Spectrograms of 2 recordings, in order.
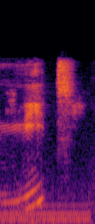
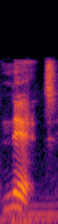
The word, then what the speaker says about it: knit: So instead of saying neat and using the French I sound, what you want to say is knit. That is a short I sound.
